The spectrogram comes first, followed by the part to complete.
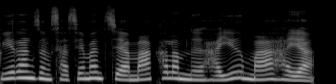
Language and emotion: Bodo, neutral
